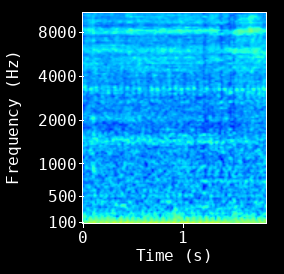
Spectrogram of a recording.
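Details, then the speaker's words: Mk1 VW Rabbit 1.7L just warming up after cat delete with a roughly welded pipe: low, lumpy idle with a fast puffing tick on each firing pulse; the welded joint leaks exhaust. "alright so we just half-ass welded that on there I mean it's like kind of mint but it definitely still has some leaks in it so I'm gonna start it up and we're gonna see how bad"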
